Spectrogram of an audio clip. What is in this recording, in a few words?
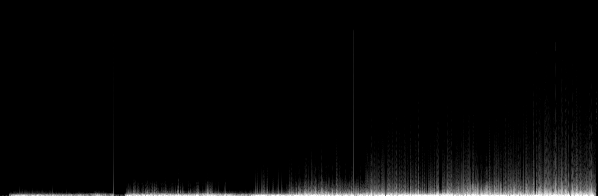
Bomb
